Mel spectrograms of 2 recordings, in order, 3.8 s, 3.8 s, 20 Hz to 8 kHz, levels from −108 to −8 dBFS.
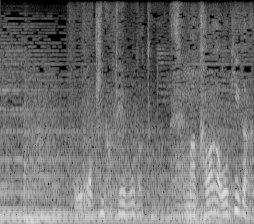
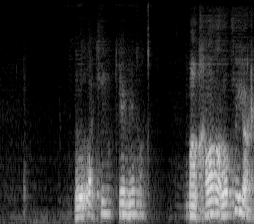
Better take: first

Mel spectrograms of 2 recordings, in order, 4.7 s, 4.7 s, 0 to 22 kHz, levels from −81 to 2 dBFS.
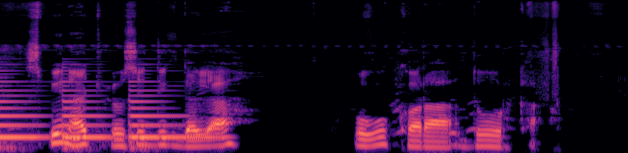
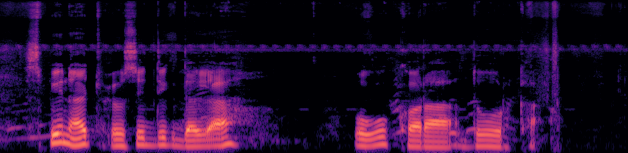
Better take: second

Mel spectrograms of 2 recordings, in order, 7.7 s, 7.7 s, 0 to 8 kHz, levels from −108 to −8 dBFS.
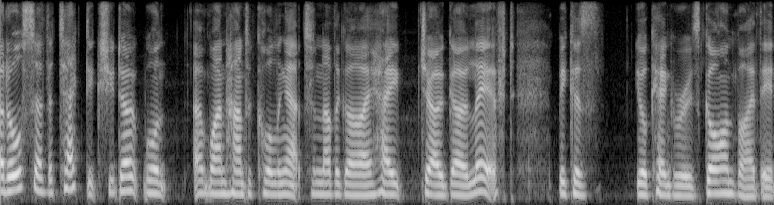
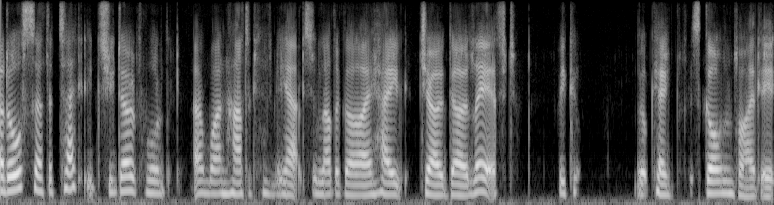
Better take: first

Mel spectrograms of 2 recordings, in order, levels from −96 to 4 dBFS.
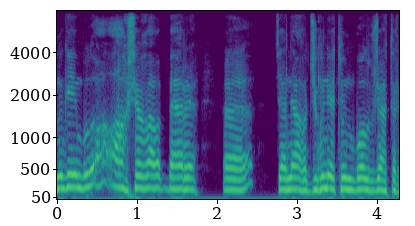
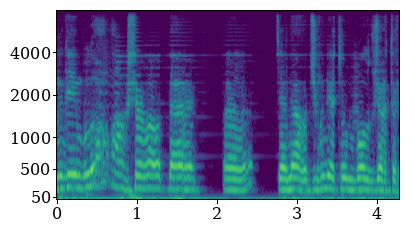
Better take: first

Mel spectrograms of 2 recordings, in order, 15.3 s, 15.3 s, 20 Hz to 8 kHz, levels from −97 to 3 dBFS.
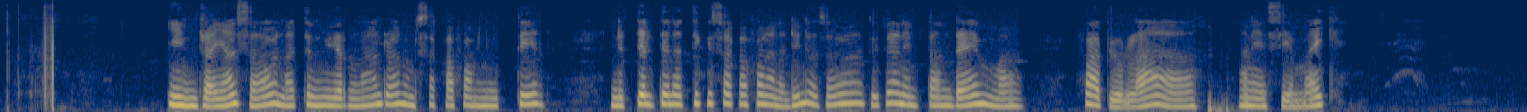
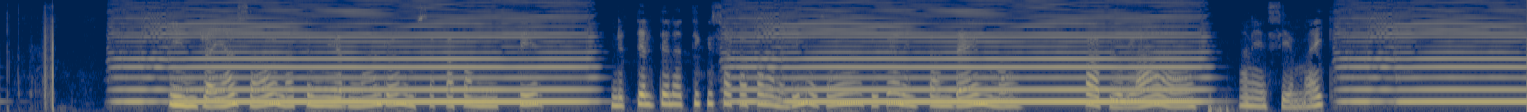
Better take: first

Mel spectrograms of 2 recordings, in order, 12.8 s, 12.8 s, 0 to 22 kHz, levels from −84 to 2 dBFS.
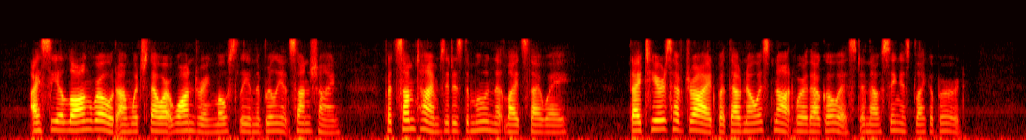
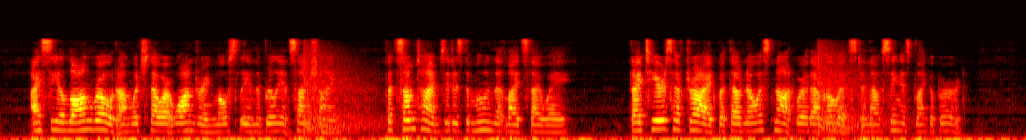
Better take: first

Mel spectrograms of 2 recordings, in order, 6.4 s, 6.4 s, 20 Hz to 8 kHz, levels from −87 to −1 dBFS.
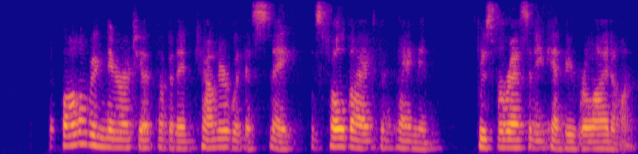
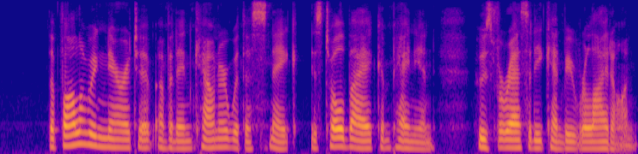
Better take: second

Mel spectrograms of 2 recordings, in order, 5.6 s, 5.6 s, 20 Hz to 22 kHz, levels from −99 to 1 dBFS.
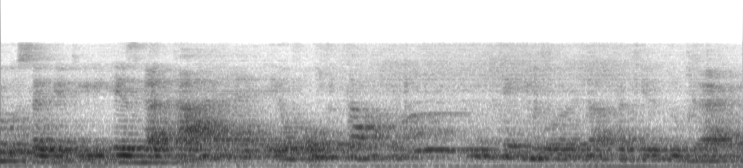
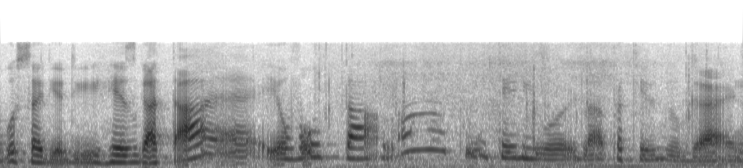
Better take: second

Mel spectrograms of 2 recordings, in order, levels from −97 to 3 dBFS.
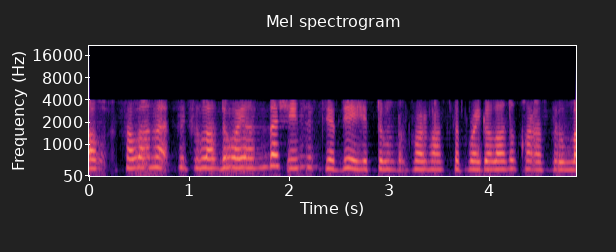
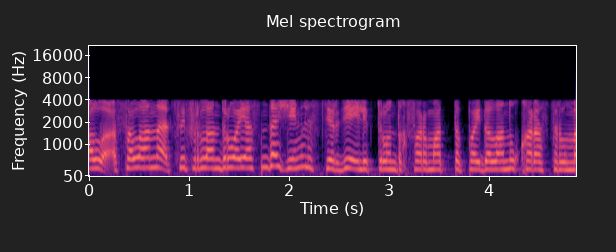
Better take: second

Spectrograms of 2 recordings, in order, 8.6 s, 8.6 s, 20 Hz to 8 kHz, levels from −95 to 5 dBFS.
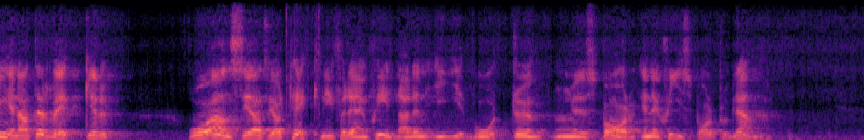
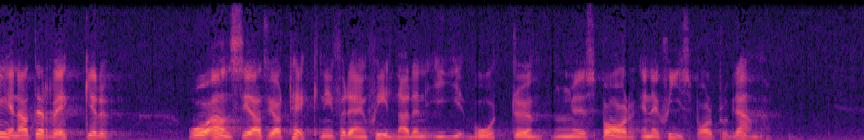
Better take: second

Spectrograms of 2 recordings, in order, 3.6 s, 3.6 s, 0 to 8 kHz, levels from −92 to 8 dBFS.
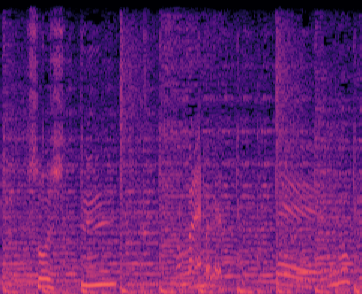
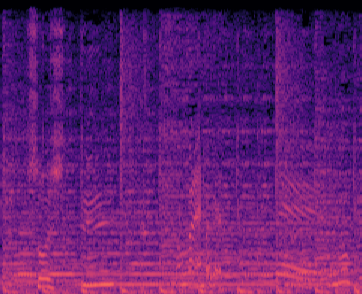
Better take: first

